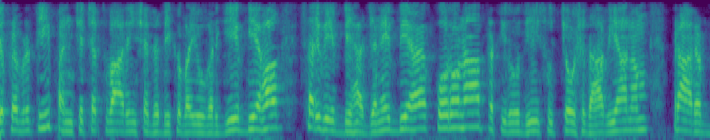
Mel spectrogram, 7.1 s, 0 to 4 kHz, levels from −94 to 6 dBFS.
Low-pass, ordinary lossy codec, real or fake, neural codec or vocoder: 3.6 kHz; none; fake; codec, 16 kHz, 16 kbps, FreqCodec, smaller model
